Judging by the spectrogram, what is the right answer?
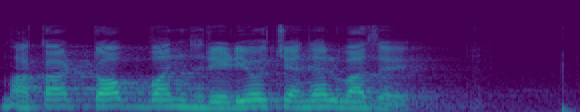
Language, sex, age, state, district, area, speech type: Goan Konkani, male, 18-30, Goa, Tiswadi, rural, read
